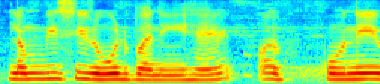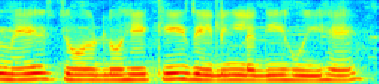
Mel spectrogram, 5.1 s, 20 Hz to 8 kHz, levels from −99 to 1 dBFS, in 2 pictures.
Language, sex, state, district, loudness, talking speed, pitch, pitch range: Hindi, female, Uttar Pradesh, Lucknow, -15 LUFS, 180 wpm, 200 Hz, 185-215 Hz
